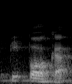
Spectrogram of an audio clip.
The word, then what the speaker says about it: pipoca: s so P pakka so you will stress pop so you say pipoca wipe a parka because we tend to stress the second last syllable in Portuguese okay well the other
